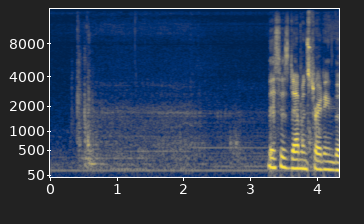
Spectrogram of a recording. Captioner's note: A similar-sounding motor/creaking is heard as the tray moves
